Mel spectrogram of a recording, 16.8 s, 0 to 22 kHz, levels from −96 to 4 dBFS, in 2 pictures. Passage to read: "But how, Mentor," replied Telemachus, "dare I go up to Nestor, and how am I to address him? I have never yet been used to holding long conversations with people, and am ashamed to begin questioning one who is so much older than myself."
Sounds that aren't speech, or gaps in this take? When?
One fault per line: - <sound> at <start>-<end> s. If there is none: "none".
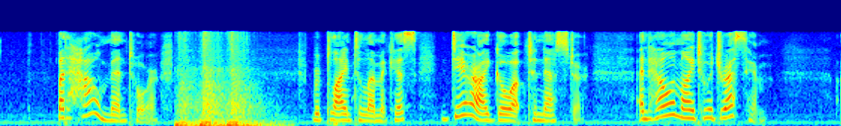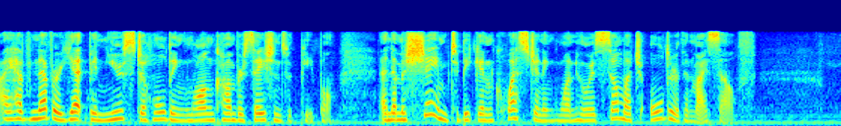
- thud at 1.7-3.0 s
